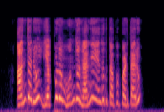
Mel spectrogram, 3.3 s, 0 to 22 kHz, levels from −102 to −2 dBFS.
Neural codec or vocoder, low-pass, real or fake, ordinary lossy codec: none; 10.8 kHz; real; AAC, 32 kbps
